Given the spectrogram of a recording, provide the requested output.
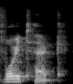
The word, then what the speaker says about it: Wojciech: Yeah, You were perfect with Wojciech, and most people don't try my last name, but it's Hoczko-Czajko. It's a Polish name.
